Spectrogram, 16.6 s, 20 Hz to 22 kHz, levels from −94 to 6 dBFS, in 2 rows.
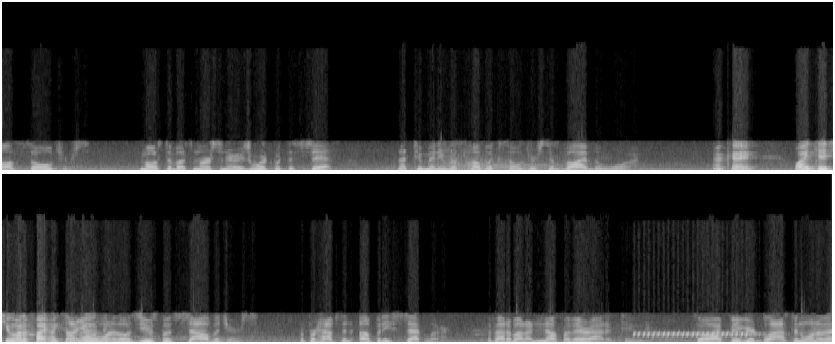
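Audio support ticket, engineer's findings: Sample clock jitter, throughout the clip. Converter clock timing wanders by roughly a microsecond or two rms, so samples land early or late. Error follows waveform slope: hiss and roughness swell on loud, bright passages, around 45 dB under the signal, and gone in silence. Band ends at 4 kHz, consistent with G.711 mu-law at 64 kbps.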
